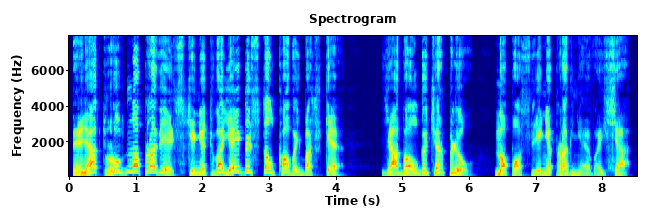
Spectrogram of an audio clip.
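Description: A man voicing a furious older village woman with drawn-out, shrill scolding in a storybook reading. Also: huge pitch swings, fairly bright tone, no echo, studio quality, full character voice.

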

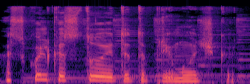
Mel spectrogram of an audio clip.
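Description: Casting: man voicing an anxious pleading young wife, high, mellow. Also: normal speed, gravelly, faint music behind.

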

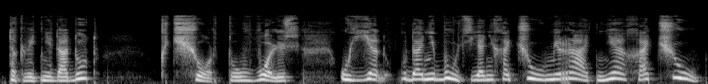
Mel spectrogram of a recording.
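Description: A woman's voice: medium pitch, a little slow, a little mellow, husky, dry recording, studio quality. A woman voicing a panicky, hysterical young male banker in an audiobook, with frantic, sobbing pleas.

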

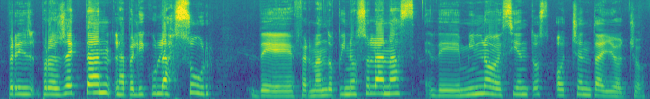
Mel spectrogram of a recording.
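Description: A woman's voice: on the high side, animated, unhurried, clean tone. A woman with an Argentine Spanish accent, co-hosting community radio and reading out the week's events agenda, with frequent "eh" fillers and self-corrections. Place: radio studio.

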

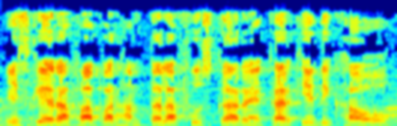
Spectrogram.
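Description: A man teaching a classroom grammar lesson who keeps asking his students short questions and praising their answers. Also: a little high. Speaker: religious school teacher. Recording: dull lo-fi lecture recording.

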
